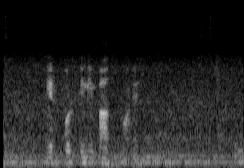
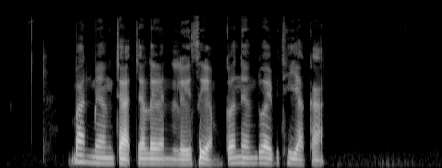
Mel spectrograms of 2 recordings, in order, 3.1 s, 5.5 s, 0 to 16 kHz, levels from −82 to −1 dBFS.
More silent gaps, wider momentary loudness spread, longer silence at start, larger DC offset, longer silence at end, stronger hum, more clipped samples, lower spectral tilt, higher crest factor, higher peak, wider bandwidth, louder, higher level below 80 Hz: neither; first, 16 LU vs 7 LU; second, 0.05 s vs 0.9 s; neither; second, 0 s vs 1.5 s; neither; neither; about the same, -7 dB/octave vs -6.5 dB/octave; about the same, 22 dB vs 24 dB; second, -14 dBFS vs -2 dBFS; about the same, 11.5 kHz vs 11.5 kHz; second, -34 LUFS vs -25 LUFS; about the same, -56 dBFS vs -60 dBFS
